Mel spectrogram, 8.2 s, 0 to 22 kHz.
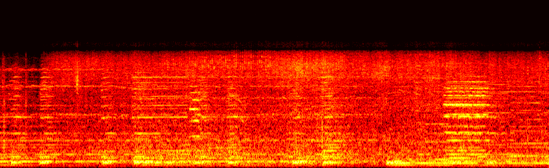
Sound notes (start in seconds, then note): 0.0 ominous orchestral music; 0.2 horn blaring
